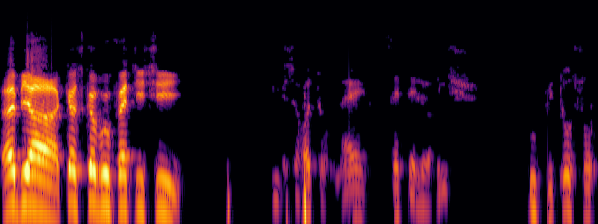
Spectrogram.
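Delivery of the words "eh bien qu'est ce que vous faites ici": loud, rough voice of the ghost. A narrator's reading. Ghost confronting the couple at midnight, loud and rough. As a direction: bark it out as the angry dead brother. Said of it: "une voix rude".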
